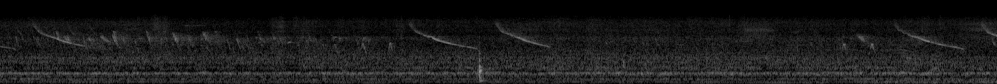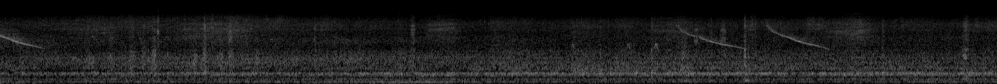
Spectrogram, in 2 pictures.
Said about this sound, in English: Well, with this many bees, if this works, I got my population problem fixed.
